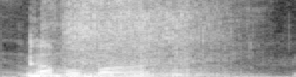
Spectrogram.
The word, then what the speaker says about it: cummerbund: I thought it was cummerbund, but it's cummerbund. – Oh, there's no B? – Uh-uh. – So when I say it wrong on purpose, it's actually saying it right? Cummerbund.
